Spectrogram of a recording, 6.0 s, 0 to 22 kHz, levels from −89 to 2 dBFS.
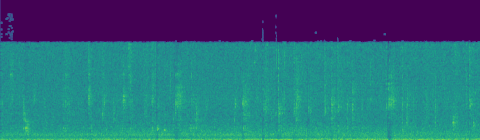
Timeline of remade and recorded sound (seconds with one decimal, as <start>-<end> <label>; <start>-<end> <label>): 0.0-2.3 recorded; 2.3-6.0 remade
